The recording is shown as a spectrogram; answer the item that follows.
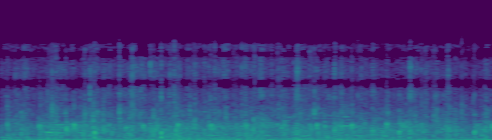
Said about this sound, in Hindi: एक बार फिर से हम जोरदार तालियां बजाएंगे सब बच्चों के लिए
